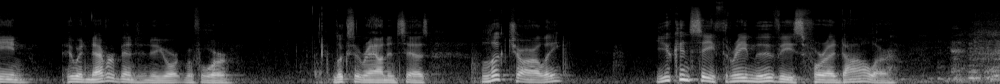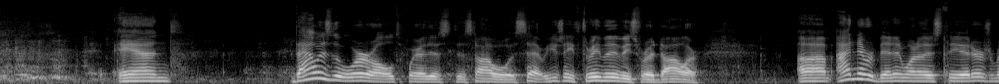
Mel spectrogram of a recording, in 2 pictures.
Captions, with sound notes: who had never been to New York before, looks around and says, Look Charlie, you can see three movies for a dollar. (audience laughing) And that was the world where this novel was set, where you see three movies for a dollar. I'd never been in one of those theaters.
